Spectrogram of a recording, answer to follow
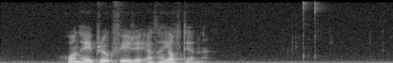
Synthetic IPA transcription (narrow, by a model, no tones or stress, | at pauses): hʊnɦɛjbɾʉːkfiːɾɪʔa̰t̪hanjɔl̥t̪əhɛnːə̰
